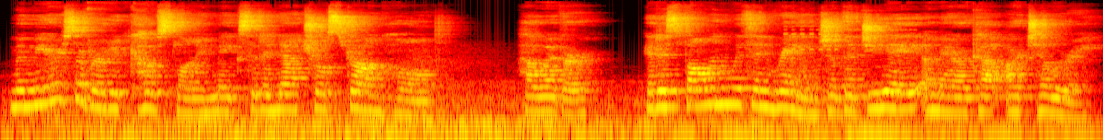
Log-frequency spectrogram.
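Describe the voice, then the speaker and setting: An actress playing a composed military officer in a game, delivering mission briefings in a formal, measured manner. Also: female voice, medium pitch, background noise, natural voice. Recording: very echoey, music behind.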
